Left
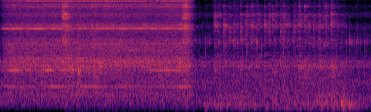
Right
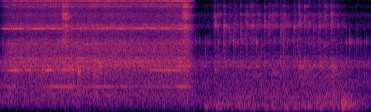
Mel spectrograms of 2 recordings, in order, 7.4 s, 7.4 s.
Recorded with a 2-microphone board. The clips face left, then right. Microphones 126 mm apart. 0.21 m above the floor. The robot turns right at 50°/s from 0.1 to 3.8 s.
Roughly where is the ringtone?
No ringtone in this recording.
